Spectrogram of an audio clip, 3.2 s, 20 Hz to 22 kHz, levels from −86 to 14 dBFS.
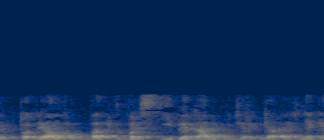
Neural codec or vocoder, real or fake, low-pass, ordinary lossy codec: none; real; 7.2 kHz; MP3, 32 kbps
